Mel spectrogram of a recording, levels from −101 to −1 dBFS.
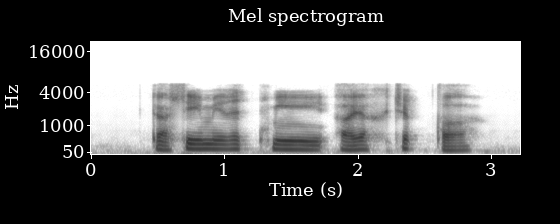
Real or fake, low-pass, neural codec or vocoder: fake; 5.4 kHz; codec, 24 kHz, 1.2 kbps, DualCodec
